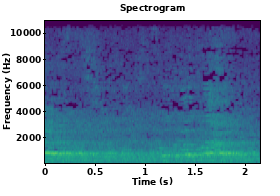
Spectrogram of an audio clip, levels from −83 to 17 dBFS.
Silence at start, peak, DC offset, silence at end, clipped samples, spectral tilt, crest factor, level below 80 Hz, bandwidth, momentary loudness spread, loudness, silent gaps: 0 s; -6 dBFS; under 0.1%; 0 s; under 0.1%; -4.5 dB/octave; 14 dB; -48 dBFS; 11 kHz; 8 LU; -21 LUFS; none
